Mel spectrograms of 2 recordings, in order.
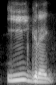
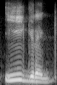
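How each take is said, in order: Both takes have the same delivery.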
